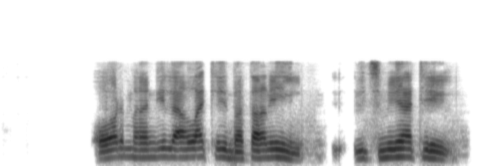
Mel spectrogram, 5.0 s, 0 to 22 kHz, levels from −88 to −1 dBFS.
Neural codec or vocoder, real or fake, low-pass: codec, 16 kHz in and 24 kHz out, 0.6 kbps, FireRedTTS-2 codec; fake; 5.4 kHz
